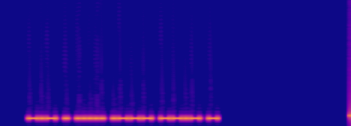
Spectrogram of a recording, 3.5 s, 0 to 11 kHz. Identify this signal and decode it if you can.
Morse code, heard as a keyed tone, about 40 wpm, 700 Hz. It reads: KE5JQT
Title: USA Call Signs - 6 Characters - 6x Character Spacing - 40wpm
